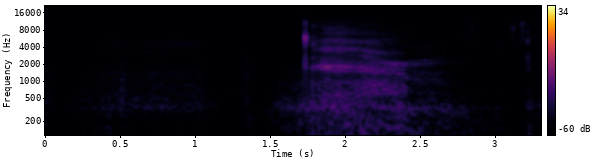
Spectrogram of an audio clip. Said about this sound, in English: I need some of the weird soaking liquid here. Okay. Something's got to be terrible about this. Okay. This is a sip because it's liquid.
